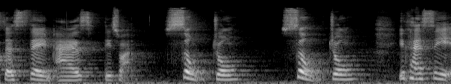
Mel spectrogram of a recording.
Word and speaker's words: 送钟: Song zhong, song zhong. You can see it's different characters, but pronounce it the same.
